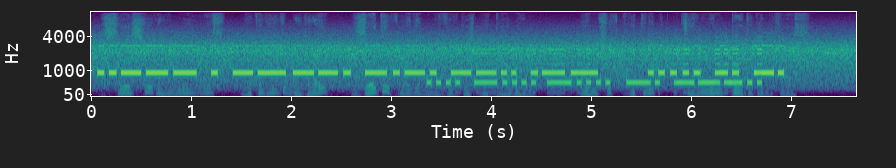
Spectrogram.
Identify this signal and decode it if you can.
Morse code, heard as two keyed tones, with radio static and speech in Kashmiri. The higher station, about 22 wpm, 930 Hz: 2E9CZW 5NN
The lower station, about 25 wpm, 540 Hz: H66N8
